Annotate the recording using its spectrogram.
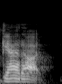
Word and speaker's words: Gadot: I think it's pronounced Gadot. – Oh yeah, it's Gal Gadot.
